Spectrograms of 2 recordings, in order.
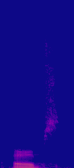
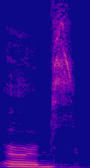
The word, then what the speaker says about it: herbs: how they say herbs herbs no they don't pronounce the h they say herbs I think in some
